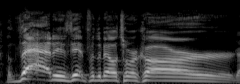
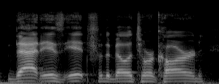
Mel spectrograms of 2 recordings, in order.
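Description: First: Higher, louder, slow announcer boom. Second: Booming ring announcer read. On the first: Shown as a demonstration. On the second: Real, not acted. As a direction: announce it like a fight card host. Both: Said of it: "I just say that like an announcer voice again".

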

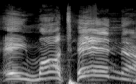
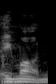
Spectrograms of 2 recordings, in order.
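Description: First: A Martin slow, high and loud; like you mean it. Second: Said in the usual way. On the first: Retold or imitated. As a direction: belt out A Martin, stretching the last syllable. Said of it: "say it like you mean it". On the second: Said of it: "no, say it like you mean it".

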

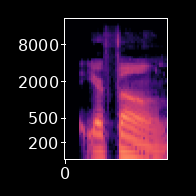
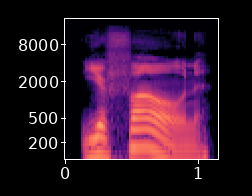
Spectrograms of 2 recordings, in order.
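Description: First: Measured first request in a Texan voice; beckoning demand. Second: Loud, forceful repeat of an order; loud demand. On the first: Gunman beckoning for her phone, controlled demand. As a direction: ask for it without yelling. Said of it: "he beckoned at her". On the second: Gunman pointing the pistol at her, loud demand. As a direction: raise your voice and demand it. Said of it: "he said loudly". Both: A narrator's reading.

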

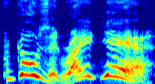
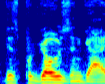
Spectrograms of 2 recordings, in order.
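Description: First: Prigozhin said much higher, falling, proud of getting it; reading the name out. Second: Said in the usual way. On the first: Real, not acted. Finally reading the Russian name, pitched high. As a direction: announce Prigozhin up high like a win. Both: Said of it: "Let me look up his name".

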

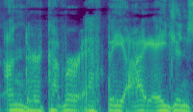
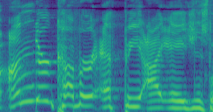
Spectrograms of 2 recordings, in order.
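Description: First: Dropped into a very low pitch; repeated for emphasis. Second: Said in the usual way. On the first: Shown as a demonstration. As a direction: intone it deep and deliberate. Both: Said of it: "Let me say it again".

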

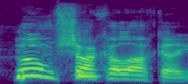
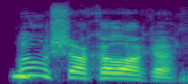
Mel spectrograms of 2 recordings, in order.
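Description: First: Lightly voiced arena announcer catchphrase; a hint of the NBA Jam announcer, shouted for fun; hype announcer call. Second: Higher, pitched-up NBA Jam catchphrase; hype announcer call. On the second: Retold or imitated. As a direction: toss it up like a game announcer. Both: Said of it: "Get the N B A Jam guy".

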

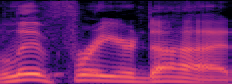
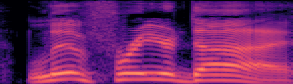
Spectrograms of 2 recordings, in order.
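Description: First: Said in the usual way. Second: Slow, higher and louder, each word punched; host announces the show's slogan with a slow punch; slogan call. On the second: Acted. Radio host to listeners, slow punchy slogan.

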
